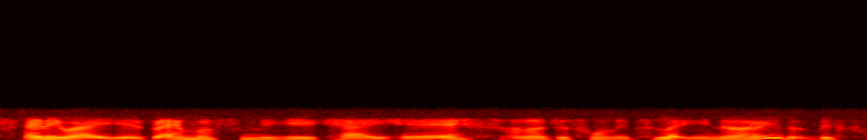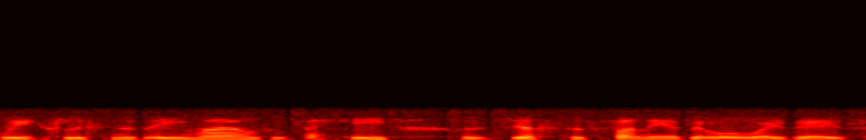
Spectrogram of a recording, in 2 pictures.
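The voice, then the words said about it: English accent. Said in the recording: “a girl with an English accent”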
